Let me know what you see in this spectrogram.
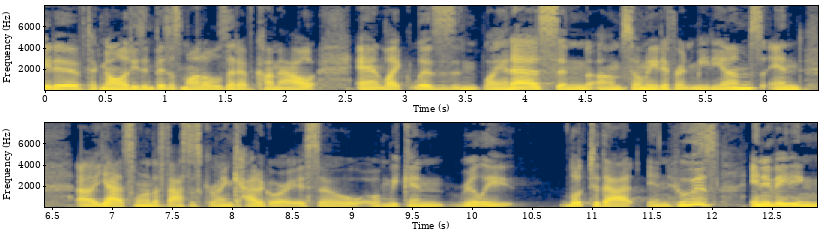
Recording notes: This program was recorded in front of a live audience at The Commonwealth Club of California in San Francisco on August 1st, 2019.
